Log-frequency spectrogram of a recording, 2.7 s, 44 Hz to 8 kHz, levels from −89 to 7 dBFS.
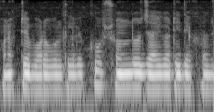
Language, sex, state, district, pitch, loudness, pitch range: Bengali, male, West Bengal, Jhargram, 130 Hz, -14 LUFS, 125-130 Hz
